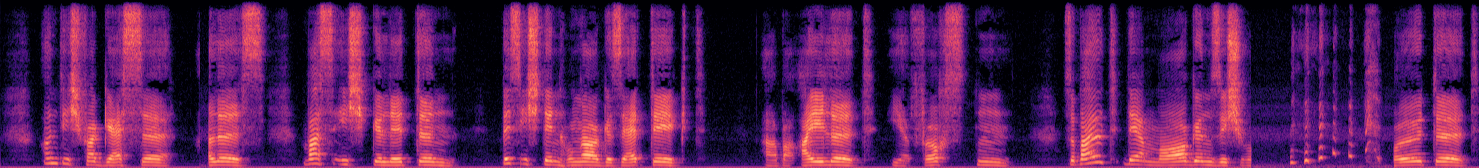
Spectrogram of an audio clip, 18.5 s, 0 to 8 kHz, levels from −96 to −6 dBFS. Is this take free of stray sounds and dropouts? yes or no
no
